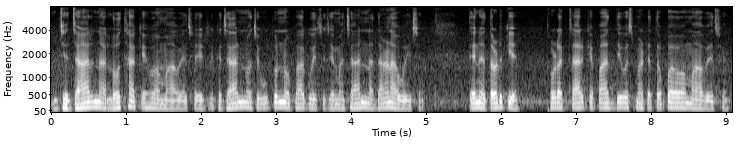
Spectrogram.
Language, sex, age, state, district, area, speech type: Gujarati, male, 18-30, Gujarat, Rajkot, rural, spontaneous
